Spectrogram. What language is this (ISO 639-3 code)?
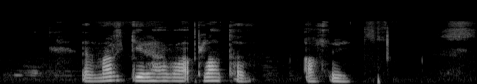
isl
